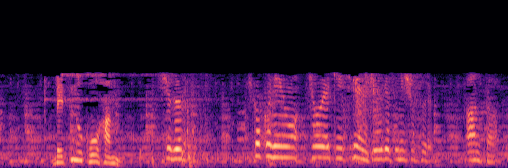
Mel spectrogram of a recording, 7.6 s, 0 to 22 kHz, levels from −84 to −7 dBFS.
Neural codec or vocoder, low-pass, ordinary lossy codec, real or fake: vocoder, 22.05 kHz, 80 mel bands, WaveNeXt; 3.6 kHz; MP3, 16 kbps; fake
